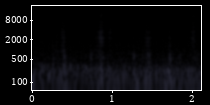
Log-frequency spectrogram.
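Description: Near silence with a few faint, short scratches of a soft pastel stick stroking over toned paper.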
